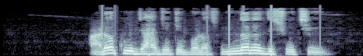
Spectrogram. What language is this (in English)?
Odia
